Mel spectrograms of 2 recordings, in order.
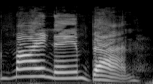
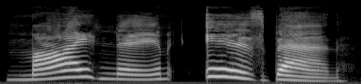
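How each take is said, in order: First: Put-on child's mistake. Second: Very slow correction, is drawn out; stress on is. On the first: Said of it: "Or maybe the child said". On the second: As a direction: stretch the missing word is. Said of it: "Or you can point to your face". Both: Shown as a demonstration.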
